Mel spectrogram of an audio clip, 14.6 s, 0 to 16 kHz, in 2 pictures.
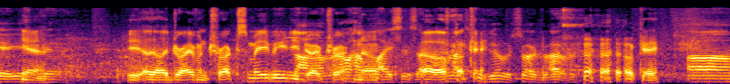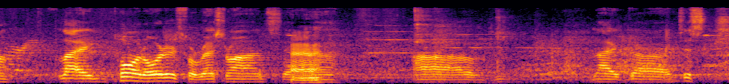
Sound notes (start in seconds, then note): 5.6 both laughing; 5.7 interviewer, laughing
